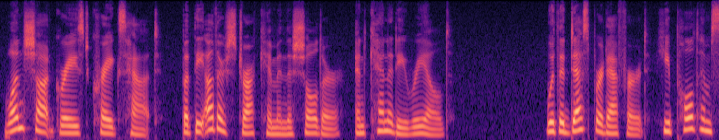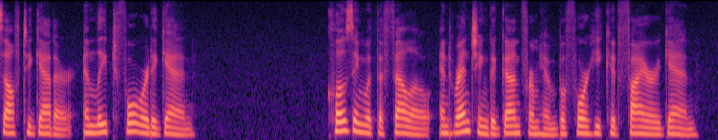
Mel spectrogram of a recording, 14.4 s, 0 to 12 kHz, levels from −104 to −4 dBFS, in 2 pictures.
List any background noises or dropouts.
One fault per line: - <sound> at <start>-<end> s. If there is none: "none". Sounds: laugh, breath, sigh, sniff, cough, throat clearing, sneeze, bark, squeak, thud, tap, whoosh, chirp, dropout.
none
